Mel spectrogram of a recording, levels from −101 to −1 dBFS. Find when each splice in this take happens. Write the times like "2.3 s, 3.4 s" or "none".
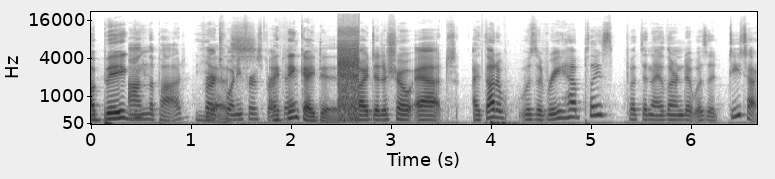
2.5 s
